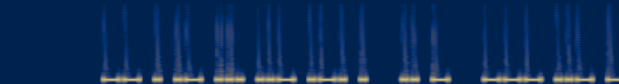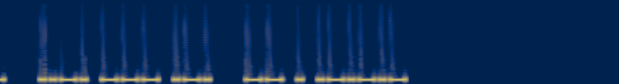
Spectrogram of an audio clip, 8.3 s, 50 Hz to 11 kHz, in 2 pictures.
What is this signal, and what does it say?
Morse code, heard as a keyed tone, about 36 wpm, 700 Hz. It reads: MEASURE IT OUT FOR ME.
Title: Sentences from Top 1000 Words - Review Part 2 - 35wpm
